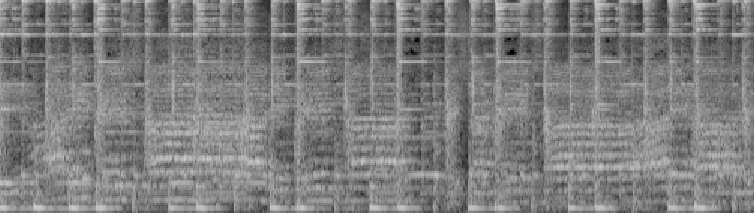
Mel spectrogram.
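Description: A man chanting a devotional mantra melody, with small hand cymbals ringing on a steady beat and a low drum pulsing beneath.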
